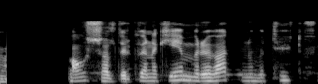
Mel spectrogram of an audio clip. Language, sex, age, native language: Icelandic, male, 12, Icelandic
